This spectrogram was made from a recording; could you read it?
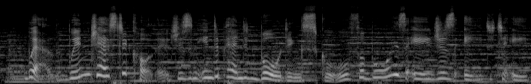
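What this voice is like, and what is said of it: Put-on British accent, older woman character. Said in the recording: “You really need a British accent.”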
